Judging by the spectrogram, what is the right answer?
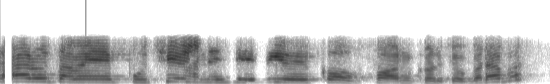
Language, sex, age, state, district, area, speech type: Gujarati, female, 45-60, Gujarat, Ahmedabad, urban, conversation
